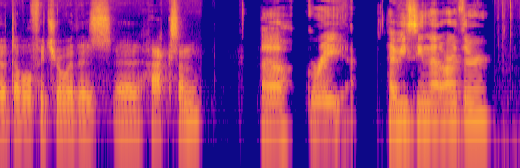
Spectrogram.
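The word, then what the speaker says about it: Häxan: double feature with is Haxan. Oh, great. Have you seen that, Arthur? I haven't. I'm trying to look it up right now. How do you spell it? Haxan. Hacks on, hacks off.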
